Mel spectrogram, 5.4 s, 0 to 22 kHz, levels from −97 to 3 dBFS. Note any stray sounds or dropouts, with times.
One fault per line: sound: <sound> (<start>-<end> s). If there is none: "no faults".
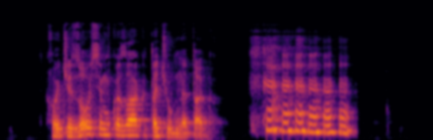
sound: laugh (3.1-4.5 s)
